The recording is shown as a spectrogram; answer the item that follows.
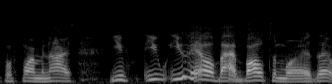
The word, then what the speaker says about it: Baltimore: but I use the T, but I know the D is out there. I can say Baltimore if I need to.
